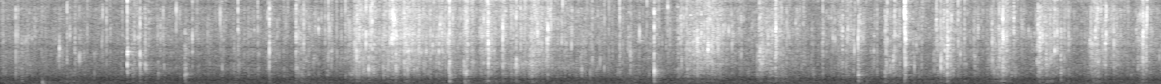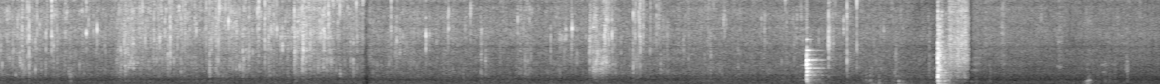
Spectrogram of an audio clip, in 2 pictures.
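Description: Thick-cut bacon frying on the ribbed plate of an electric panini grill on high heat: a steady sizzle full of quick fat pops, busiest in the first half and thinning out later. Two sharp knocks come near the end.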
